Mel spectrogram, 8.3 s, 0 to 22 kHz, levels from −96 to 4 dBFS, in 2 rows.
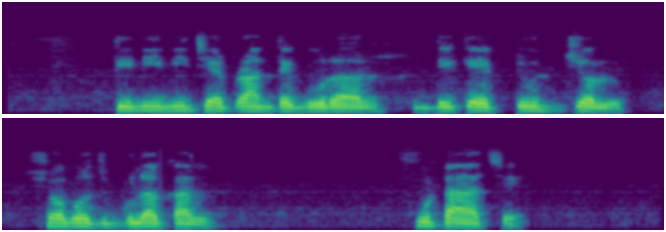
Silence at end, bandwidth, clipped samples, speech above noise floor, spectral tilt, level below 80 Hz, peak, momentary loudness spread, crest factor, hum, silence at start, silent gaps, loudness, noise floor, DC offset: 0.9 s; 6 kHz; under 0.1%; 56 dB; -10.5 dB/octave; -62 dBFS; -2 dBFS; 9 LU; 16 dB; none; 0.7 s; none; -18 LUFS; -73 dBFS; under 0.1%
